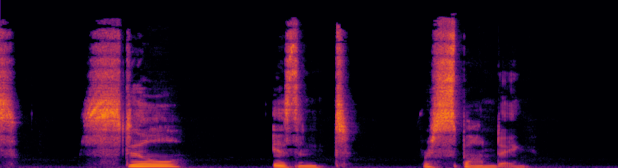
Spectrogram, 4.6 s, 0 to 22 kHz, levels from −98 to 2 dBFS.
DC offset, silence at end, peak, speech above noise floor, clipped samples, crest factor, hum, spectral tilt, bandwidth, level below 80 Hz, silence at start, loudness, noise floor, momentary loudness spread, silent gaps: under 0.1%; 0.7 s; -8 dBFS; 50 dB; under 0.1%; 22 dB; none; -2.5 dB/octave; over 20 kHz; under -90 dBFS; 0 s; -25 LUFS; -76 dBFS; 15 LU; none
